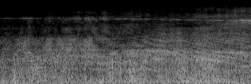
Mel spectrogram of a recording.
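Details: 80mm 12-blade FMS/E-flite ducted fan being balanced at the field: steady high fan whine over a rough, buzzy roar at constant speed; the fan rotor is unbalanced.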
